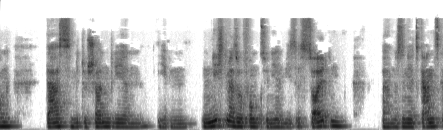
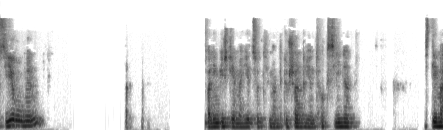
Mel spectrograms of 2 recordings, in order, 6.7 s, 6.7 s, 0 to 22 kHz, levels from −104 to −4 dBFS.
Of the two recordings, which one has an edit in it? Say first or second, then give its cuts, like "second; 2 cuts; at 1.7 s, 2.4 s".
second; 1 cut; at 3.1 s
